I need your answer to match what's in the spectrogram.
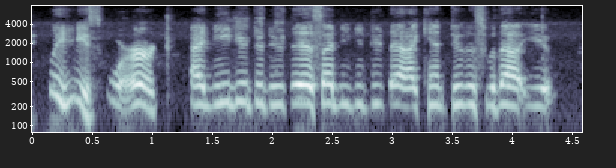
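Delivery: put-on, high-pitched, near-tears, tearful pleading tone. Retelling how you beg your technology to work, tearful pleading. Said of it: "sometimes I'll even get to the point of tears".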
